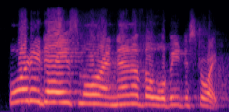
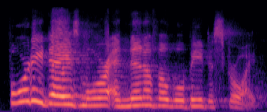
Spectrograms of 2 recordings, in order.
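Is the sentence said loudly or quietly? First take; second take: loudly; quietly. First: It is shouted loudly. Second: It is said at a plain, quiet volume.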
